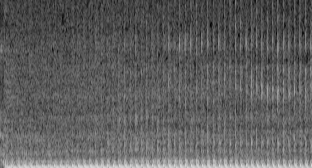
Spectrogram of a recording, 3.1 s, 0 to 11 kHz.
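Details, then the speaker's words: Kawasaki KLX230 single-cylinder, cold start before ProCircuit full exhaust install: fast, steady high idle with crisp exhaust beat, no knocks or rattles; normal cold-start high idle. "Quick fire up, cold start. So you know it's gonna rev to the moon."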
